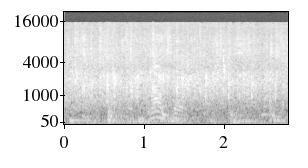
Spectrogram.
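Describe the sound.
Steady crowd applause fills the whole stretch, a dense wash of clapping with a voice briefly audible over it.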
